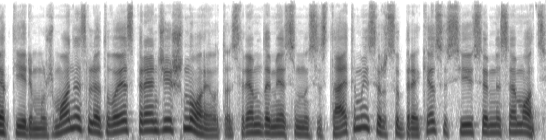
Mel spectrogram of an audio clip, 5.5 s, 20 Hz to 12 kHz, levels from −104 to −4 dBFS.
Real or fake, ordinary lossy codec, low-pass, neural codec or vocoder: real; Opus, 32 kbps; 10.8 kHz; none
